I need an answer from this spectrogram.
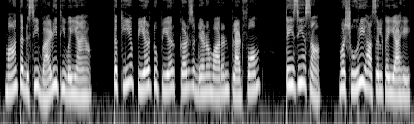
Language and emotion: Sindhi, surprised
